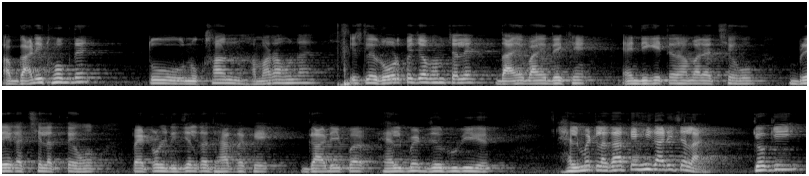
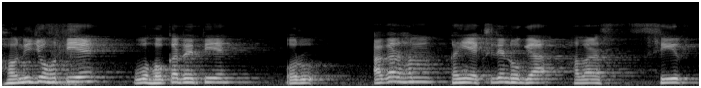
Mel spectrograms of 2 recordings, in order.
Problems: none marked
